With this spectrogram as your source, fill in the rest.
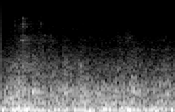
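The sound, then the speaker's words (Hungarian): A newer Russian-built metro train with passengers sitting inside runs along the rails with a steady, heavy low rumble and faint rattling, continuous and fairly loud throughout, with no voices. “Már újabb metró ugyan, de ez is orosz.”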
